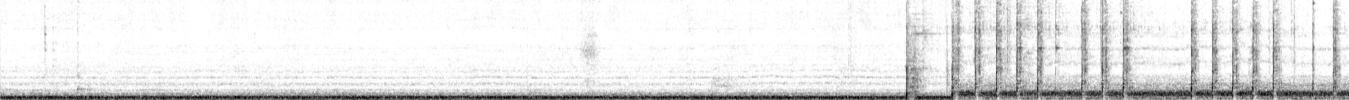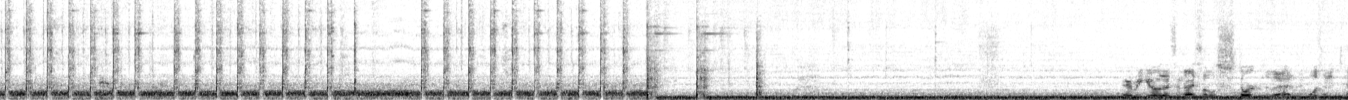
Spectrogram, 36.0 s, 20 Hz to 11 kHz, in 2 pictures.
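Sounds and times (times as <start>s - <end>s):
steady rushing noise: 0.0s - 35.9s
hammer striking hot steel: 12.0s - 28.3s.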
